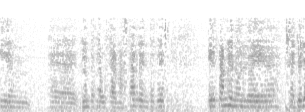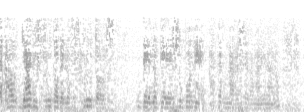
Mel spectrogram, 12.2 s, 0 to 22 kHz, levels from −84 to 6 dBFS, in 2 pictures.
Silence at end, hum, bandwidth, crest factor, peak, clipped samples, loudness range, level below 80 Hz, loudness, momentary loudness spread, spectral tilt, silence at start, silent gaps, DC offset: 0 s; none; 11.5 kHz; 22 dB; -26 dBFS; under 0.1%; 4 LU; -70 dBFS; -47 LUFS; 13 LU; -2 dB/octave; 0 s; none; under 0.1%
